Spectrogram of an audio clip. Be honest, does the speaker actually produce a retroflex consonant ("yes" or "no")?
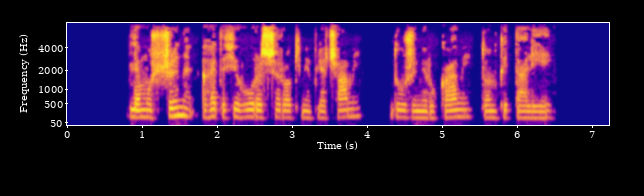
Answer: yes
